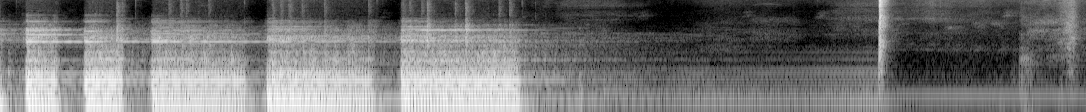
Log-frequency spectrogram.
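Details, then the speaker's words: Fender Hot Rod Deluxe guitar amp as it came in for repair, before filter cap and circuit board work: chords sound rough and distorted with a steady low mains hum/buzz lingering after the strings stop; faulty amp. "so here's an app just come in Fender Hot Rod Deluxe and uh it's Hamming quite badly [Music] also sounds rather distorted"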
